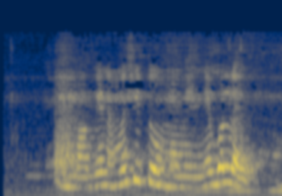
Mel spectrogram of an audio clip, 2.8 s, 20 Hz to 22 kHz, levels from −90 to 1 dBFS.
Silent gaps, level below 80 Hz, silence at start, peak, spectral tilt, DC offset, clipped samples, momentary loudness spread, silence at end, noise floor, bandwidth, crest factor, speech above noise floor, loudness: none; -50 dBFS; 0.5 s; -2 dBFS; -6 dB/octave; under 0.1%; under 0.1%; 11 LU; 0 s; -47 dBFS; 10.5 kHz; 16 dB; 30 dB; -18 LUFS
